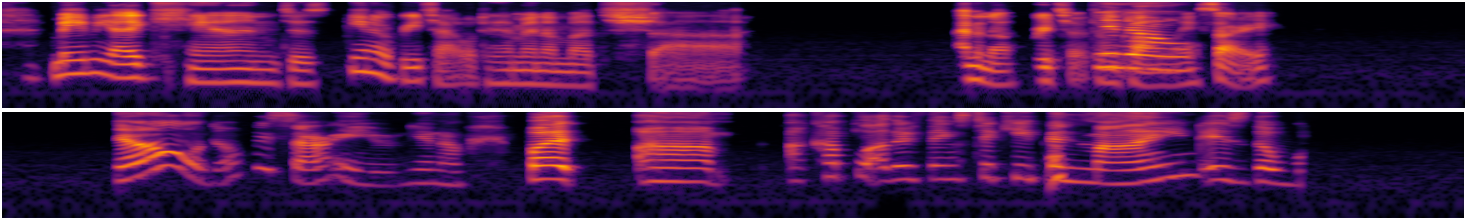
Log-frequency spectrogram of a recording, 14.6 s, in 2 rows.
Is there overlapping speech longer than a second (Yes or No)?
No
